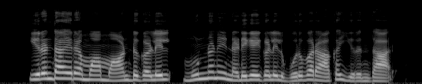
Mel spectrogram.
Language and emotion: Tamil, neutral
